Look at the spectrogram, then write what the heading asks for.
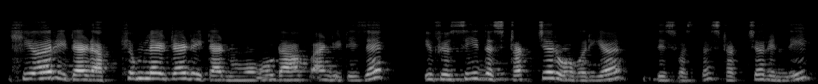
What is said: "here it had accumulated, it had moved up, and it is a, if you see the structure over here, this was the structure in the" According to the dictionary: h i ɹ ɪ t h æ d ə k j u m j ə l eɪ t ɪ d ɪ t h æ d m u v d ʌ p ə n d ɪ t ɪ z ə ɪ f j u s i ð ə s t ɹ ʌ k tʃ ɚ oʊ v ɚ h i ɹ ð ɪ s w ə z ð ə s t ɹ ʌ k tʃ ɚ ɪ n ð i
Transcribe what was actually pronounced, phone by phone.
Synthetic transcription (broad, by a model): h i ɹ ɪ t h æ d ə k j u m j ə l eɪ t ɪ d ɪ t h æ d m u d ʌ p ə n d ɪ t ɪ z ə ɪ f j u s i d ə s t ɹ ʌ k tʃ ɚ oʊ v ɚ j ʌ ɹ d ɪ s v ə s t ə s t ɹ ʌ k tʃ ɚ ɪ n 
